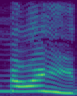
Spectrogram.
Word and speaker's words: Nighy: Bill Nighy!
